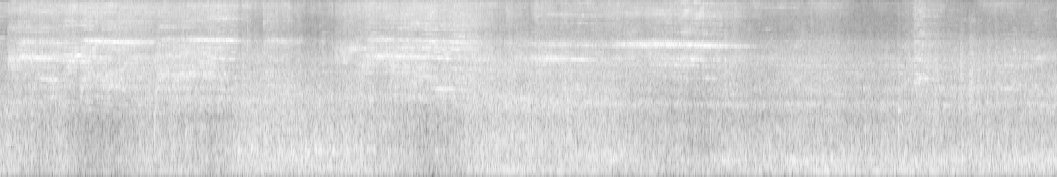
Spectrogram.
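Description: Freight train's autorack and tank cars rolling past at close range: a loud, steady rumble and clatter of steel wheels on rail, with thin high-pitched wheel squeals coming and going.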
